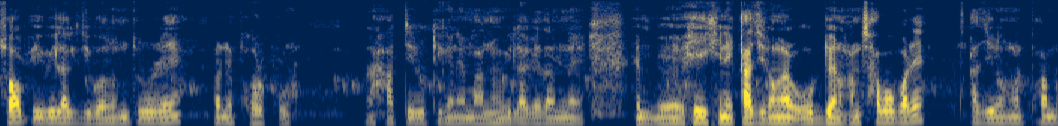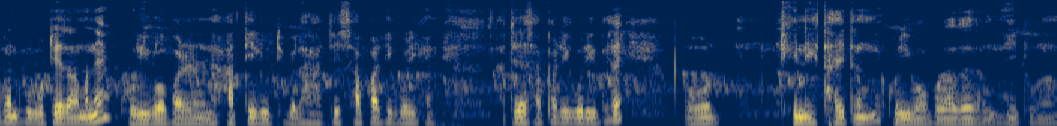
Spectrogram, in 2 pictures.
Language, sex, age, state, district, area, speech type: Assamese, male, 30-45, Assam, Udalguri, rural, spontaneous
